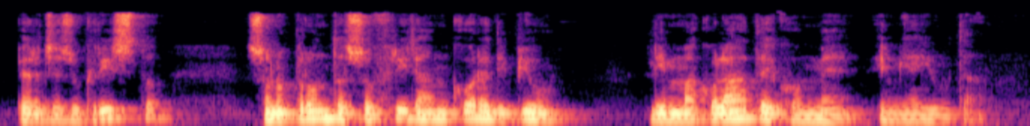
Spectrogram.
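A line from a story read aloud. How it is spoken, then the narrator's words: Exclamation. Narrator (Italian): Sovente lo udivano esclamare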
